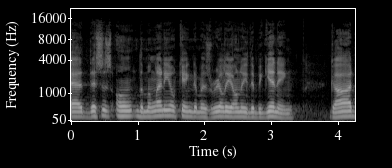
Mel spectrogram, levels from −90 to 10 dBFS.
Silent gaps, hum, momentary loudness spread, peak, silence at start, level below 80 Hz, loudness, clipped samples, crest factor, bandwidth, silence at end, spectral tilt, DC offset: none; none; 4 LU; -14 dBFS; 0 s; -76 dBFS; -31 LUFS; under 0.1%; 16 dB; 15 kHz; 0 s; -5.5 dB/octave; under 0.1%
